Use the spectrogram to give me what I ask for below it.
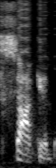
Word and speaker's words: SAAKB: It's pronounced SAAKB, actually.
